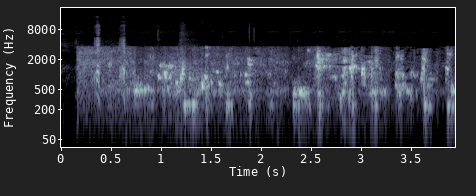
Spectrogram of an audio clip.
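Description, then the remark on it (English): Wet suction-cup-like smacks and slurps from a man cleaning his backside, recorded on a voicemail, repeat in a rapid, irregular stream, pausing briefly midway before resuming just as loud and squelchy. “when I tell you that it sounds like a wet suction cup noise”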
